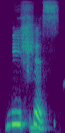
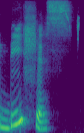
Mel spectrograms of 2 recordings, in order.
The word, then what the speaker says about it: dishes: I was the the Dis I wash the dishes wash the dishes dishes bu bukan Dis tapi dises dises pakai y ya dises ya Oh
